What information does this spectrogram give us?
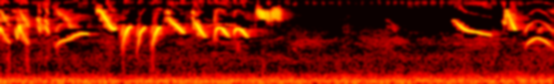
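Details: Yellow-fronted canary (Serinus mozambicus) song: a burst of quick, high slurred whistles and twittering notes for about three seconds, a short silence, then the bird resumes with rising and falling whistled phrases.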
